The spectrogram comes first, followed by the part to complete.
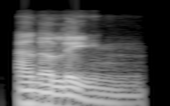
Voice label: "aniline", British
